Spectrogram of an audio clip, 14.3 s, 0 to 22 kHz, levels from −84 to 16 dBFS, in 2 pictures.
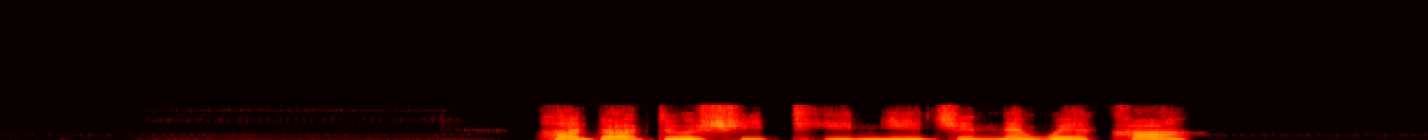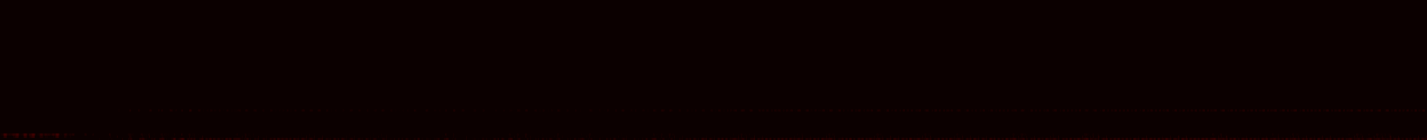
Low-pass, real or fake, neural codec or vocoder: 5.4 kHz; fake; codec, 16 kHz in and 24 kHz out, 0.8 kbps, FocalCodec, streaming, 65536 codes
